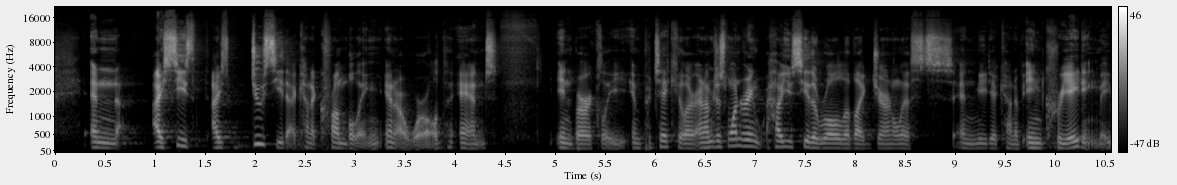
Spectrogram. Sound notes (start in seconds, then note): none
